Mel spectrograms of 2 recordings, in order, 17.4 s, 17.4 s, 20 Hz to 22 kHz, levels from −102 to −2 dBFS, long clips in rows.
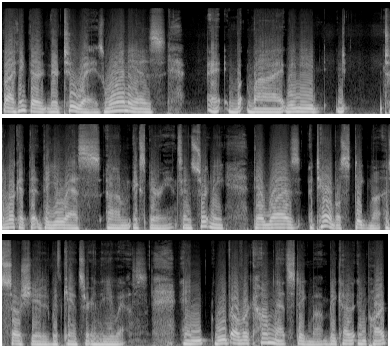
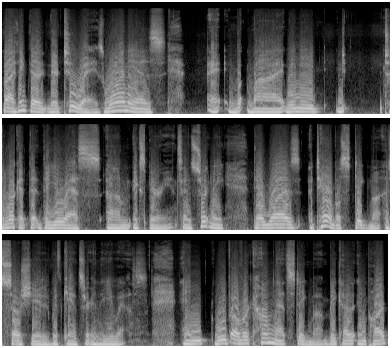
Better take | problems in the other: neither | distortion; heavy; 21% of the sound clipped; the same in both

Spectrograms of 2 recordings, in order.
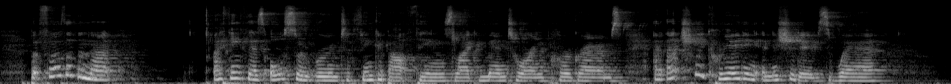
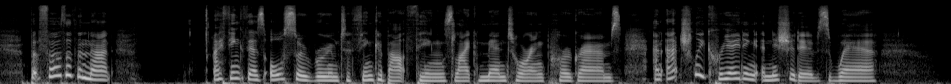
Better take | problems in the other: second | room echo; very slight; dies away in 0.7 s

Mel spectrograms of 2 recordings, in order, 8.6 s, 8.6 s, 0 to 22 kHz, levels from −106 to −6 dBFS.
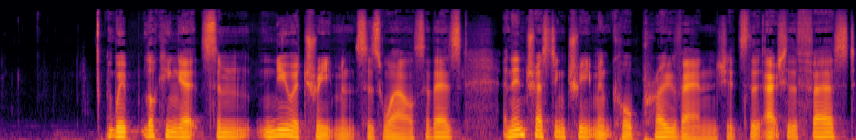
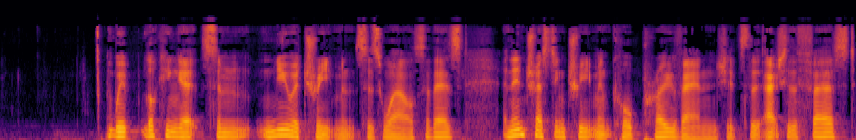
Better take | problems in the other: first | garbled, watery; slightly

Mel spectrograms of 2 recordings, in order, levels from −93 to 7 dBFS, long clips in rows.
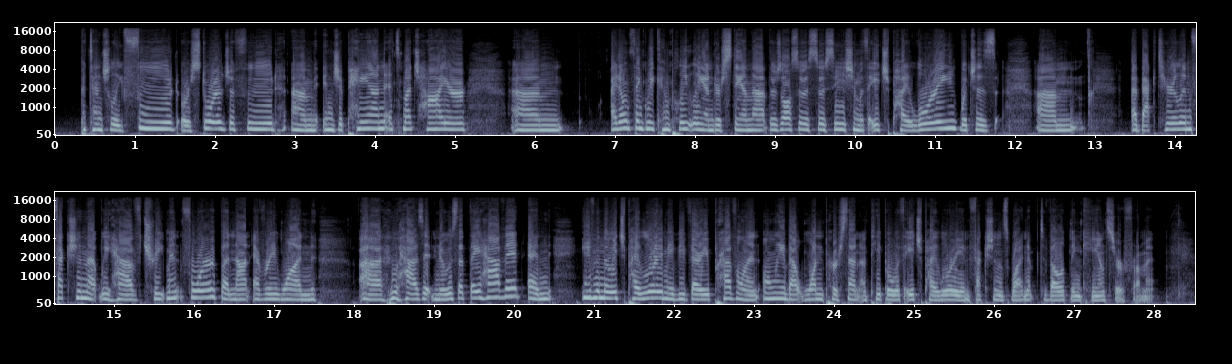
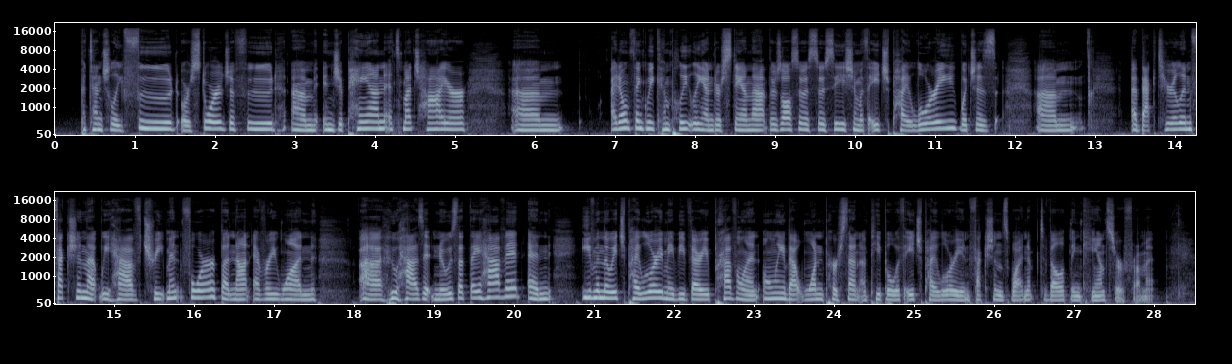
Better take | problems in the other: second | distortion; slight; 13% of the sound clipped

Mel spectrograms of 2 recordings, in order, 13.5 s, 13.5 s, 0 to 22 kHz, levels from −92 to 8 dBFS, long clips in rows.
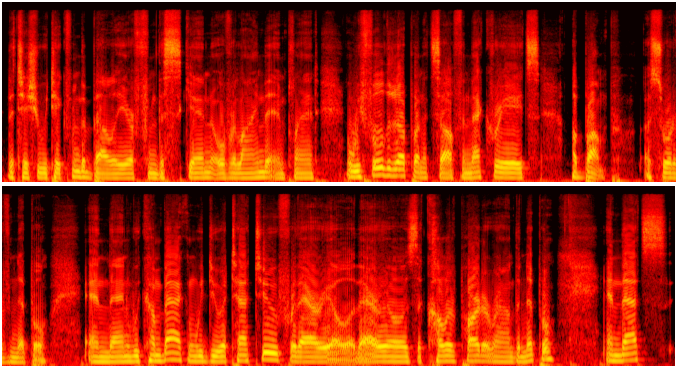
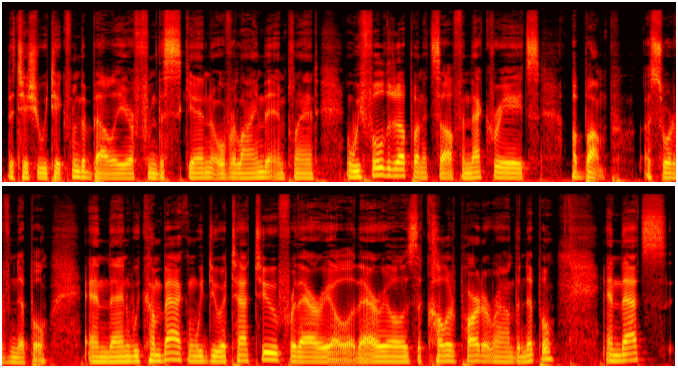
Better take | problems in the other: second | distortion; slight; 9% of the sound clipped

